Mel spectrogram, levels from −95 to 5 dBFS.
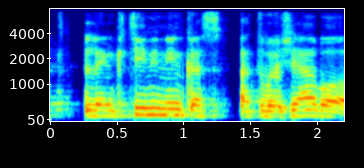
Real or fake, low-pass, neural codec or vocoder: real; 7.2 kHz; none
